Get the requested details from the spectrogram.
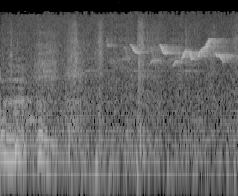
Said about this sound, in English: A thrush and cardinal sing in the oak and hickories.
